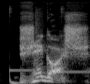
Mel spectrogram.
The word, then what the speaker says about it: Grzegorz: Grzegorz. You may have noticed I pronounced it differently from how it's written. At the end of a word, voiced consonants become devoiced, but the spelling stays the same.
